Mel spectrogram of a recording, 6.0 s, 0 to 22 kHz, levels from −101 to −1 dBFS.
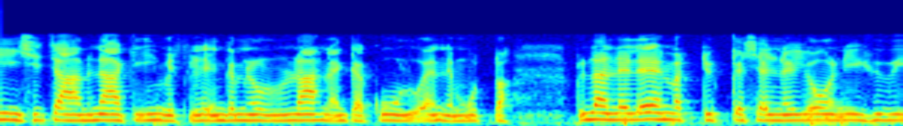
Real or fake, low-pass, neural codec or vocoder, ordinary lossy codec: real; 7.2 kHz; none; none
